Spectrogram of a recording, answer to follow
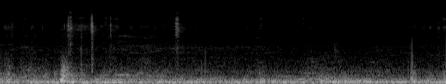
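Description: A steady low rumble, with a few short light clicks in the first two seconds.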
